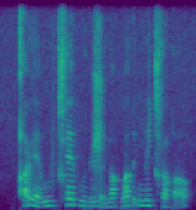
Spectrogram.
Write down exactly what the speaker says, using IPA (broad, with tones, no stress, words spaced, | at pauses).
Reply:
qʼə̰˥˧ɣɛ˩˧ βu˧v t͡ɕʰɛ˥˧fu˧˩ɗɪ˥˧ ʐə̰˩˧nɒ˧˩ɡ͡bɒ˥ ɗə̰˥˧ŋ͡me˥t͡ɕʰu˩˧qɔ̰˥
